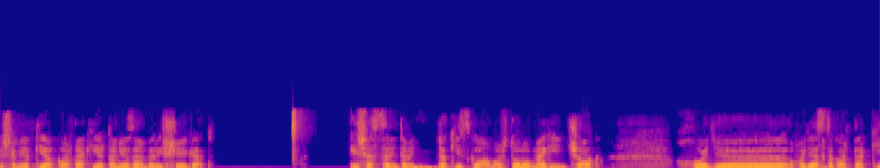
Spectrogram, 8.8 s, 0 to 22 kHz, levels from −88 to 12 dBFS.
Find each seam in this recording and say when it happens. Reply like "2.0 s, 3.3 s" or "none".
none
